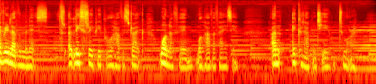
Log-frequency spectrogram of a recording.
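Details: Adult narrator; normal speech.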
